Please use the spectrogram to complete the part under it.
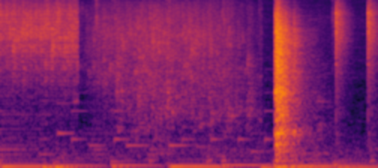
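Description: Tap water runs at a kitchen sink while making Ecuadorian ceviche, a broad hissing stream with a few sharper splashes and bursts near the end, close and fairly loud over faint low background tones.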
